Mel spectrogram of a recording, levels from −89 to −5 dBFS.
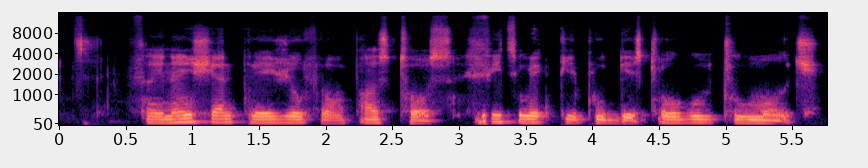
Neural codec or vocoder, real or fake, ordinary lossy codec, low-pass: codec, 32 kHz, 1.9 kbps, SNAC; fake; none; 14.4 kHz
